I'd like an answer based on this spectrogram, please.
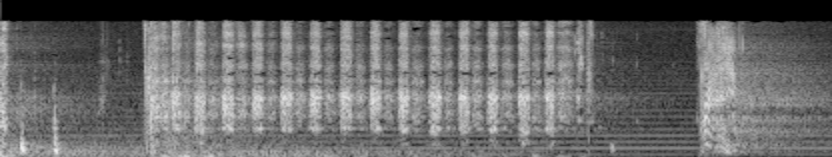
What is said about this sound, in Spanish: Afortunadamente, luego de husmear unos segundos, el perro se marchó.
